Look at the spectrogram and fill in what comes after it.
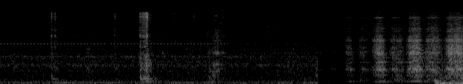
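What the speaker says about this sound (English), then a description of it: "And then I'll saw along that line." A hand saw cuts through wood along a miter line while a dovetailed tea chest case is built, giving a run of rhythmic rasping strokes that grow louder and quicker near the end.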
